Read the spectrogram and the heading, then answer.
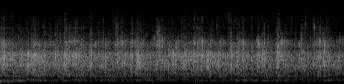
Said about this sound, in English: Oh, give the Lord a clap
